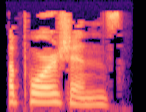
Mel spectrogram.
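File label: "apportions", British English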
